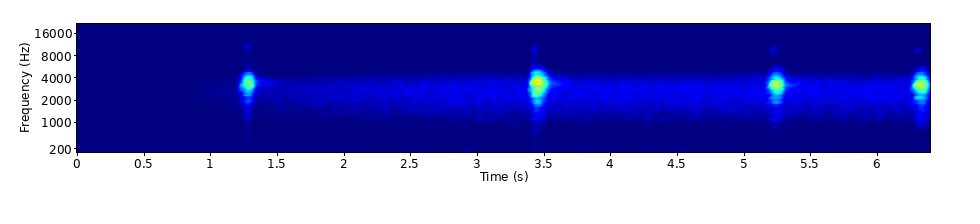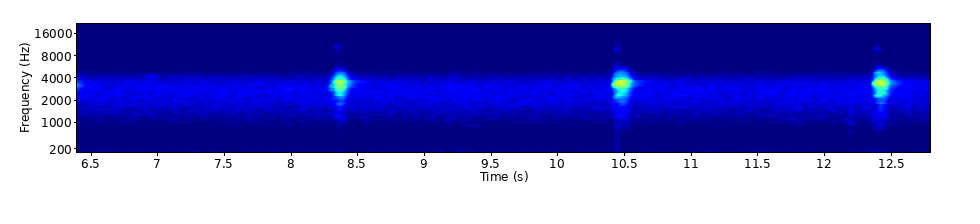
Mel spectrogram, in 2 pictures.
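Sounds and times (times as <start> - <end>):
bird trilling: 3.4 - 3.6, 5.2 - 5.4, 6.2 - 6.5, 8.3 - 8.6, 10.4 - 10.7, 12.4 - 12.6.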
